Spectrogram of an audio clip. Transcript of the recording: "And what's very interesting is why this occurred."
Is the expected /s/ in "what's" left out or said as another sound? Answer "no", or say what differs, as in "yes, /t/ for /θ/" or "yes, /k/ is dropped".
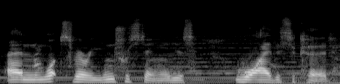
no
